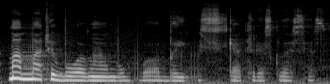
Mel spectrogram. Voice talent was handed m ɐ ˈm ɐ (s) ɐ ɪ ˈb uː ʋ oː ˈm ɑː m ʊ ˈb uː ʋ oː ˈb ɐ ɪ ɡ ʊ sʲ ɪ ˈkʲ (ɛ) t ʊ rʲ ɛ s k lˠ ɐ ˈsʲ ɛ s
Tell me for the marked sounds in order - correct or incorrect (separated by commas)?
incorrect, incorrect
